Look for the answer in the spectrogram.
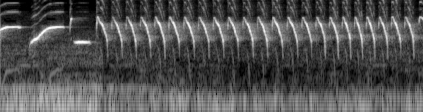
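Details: Lively canary song from a master recording for caged birds: a couple of rising whistled notes, then a steady rapid trill of bright descending chips, about eight per second, with a soft low hum behind.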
